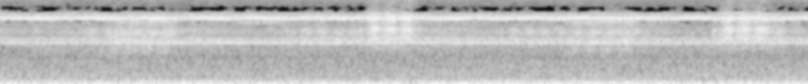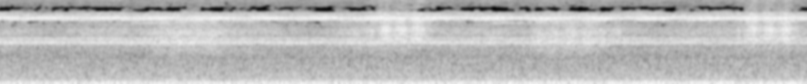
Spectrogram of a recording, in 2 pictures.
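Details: Crickets chirping in a dense, unbroken high-pitched trill with a fainter lower band beneath, punctuated by brief louder shimmering bursts roughly every one to two seconds over a soft low rumble.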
